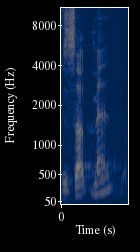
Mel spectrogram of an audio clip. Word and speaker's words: Zupmet: See, I've been practicing for like an hour pronouncing uh because I walked in saying zup and he goes, "No, no, it's definitely not that, but I I got closer.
